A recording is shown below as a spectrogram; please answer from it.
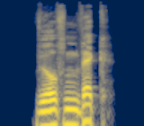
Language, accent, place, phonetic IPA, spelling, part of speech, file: German, Germany, Berlin, [ˌvʏʁfn̩ ˈvɛk], würfen weg, verb, De-würfen weg.ogg
- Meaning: first/third-person plural subjunctive II of wegwerfen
